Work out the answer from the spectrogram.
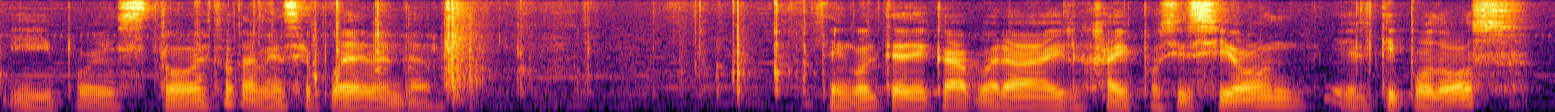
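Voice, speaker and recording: A man casually presenting items to viewers in short, halting phrases with pauses. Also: fairly low pitch, steady tone. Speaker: collector showing cassettes for sale. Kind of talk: casual product showcase. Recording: clear background noise with clicks.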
